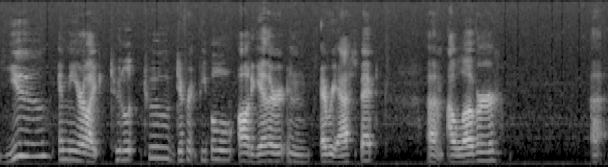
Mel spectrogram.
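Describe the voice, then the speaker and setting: A woman's voice: on the low side, a bit bright, poor audio. Chatty woman with a slight whistle. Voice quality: slight whistle on some words from new dentures. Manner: conversational, acts out remembered remarks. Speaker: personal vlogger. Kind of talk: casual chatty personal storytelling.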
